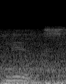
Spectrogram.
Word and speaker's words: flukes: into that vow okay usually when we have an e at the end it's a long u it's going to be flukes fluk flukes FL like paddle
